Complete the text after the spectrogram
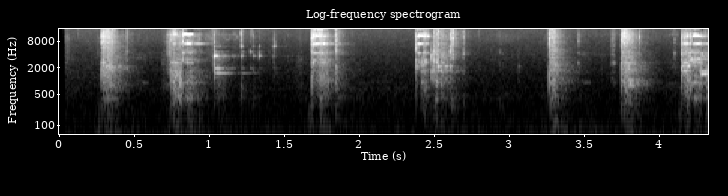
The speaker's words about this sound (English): The sound you just heard was a recording of someone chopping wood.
